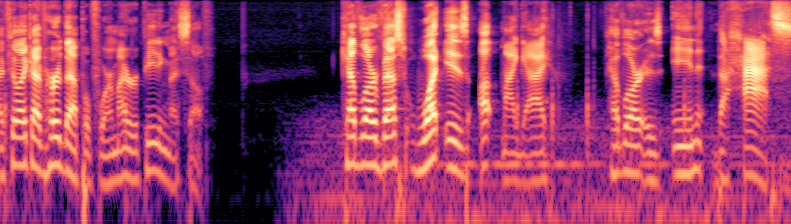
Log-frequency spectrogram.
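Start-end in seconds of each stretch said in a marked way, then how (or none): 6.0-7.9 Pittsburgh accent, house said like hass. Showing how people say a phrase here: Pittsburghese accent. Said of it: "as we say here".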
